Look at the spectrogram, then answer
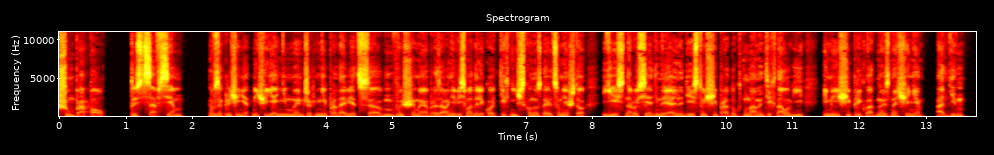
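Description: A man's voice: low voice, expressive, fairly quick, a bit bright, no echo, studio quality. A man hosting a programme, presenting and reading written material aloud. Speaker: programme host.

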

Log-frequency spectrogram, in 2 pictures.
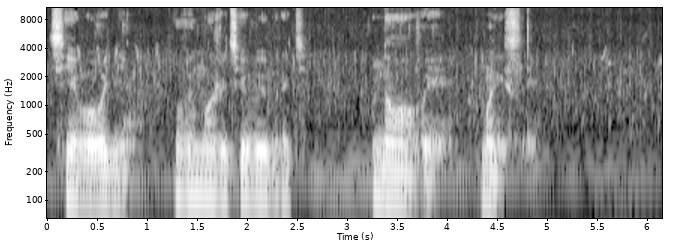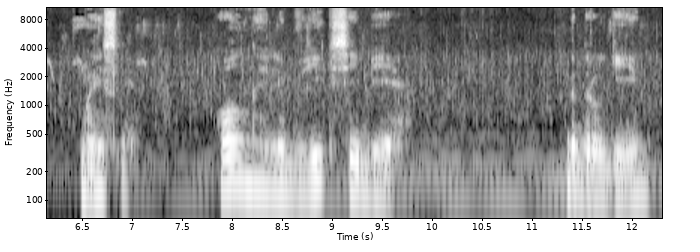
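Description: Guy doing a guided meditation, soothing yoga teacher vibe, really slow with long pauses, soft music behind. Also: fairly low pitch, fairly even intonation. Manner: unhurried, with long pauses between phrases. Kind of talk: guided morning meditation narration.

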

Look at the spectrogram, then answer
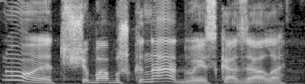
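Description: A man voicing a calm, matter-of-fact male fairy who explains things plainly. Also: sits high, a little fast, soft background music, pitched above the performer's own voice.

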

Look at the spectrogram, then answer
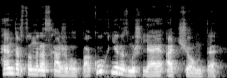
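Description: Audiobook narrator, measured literary reading, very lively intonation. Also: medium pitch, creaky.

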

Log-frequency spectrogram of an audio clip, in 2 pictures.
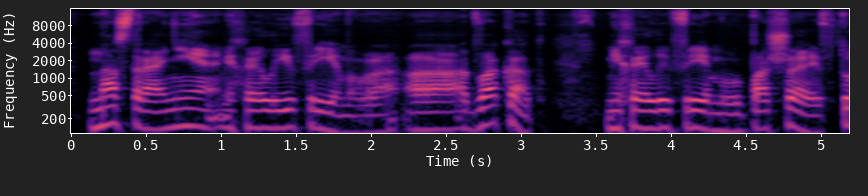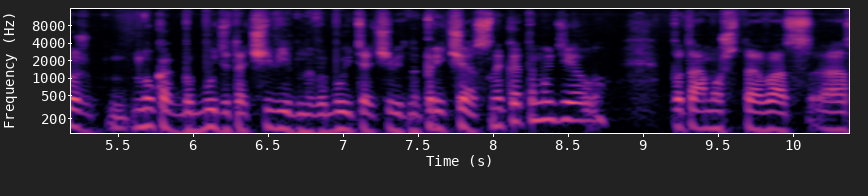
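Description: A man's voice: medium pitch, a little mellow. A man in his forties hosting, delivering a sarcastic opinion monologue and then questioning a guest pointedly. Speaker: host.

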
